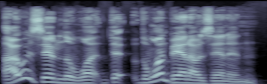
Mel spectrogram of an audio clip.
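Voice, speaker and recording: A man's voice: fairly high pitch, sing-song, a little fast, dry recording, studio quality. A young man guesting on a podcast, talking in a loose, rambling way with lots of likes and ums. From United States. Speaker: guest musician. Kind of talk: casual interview chat.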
